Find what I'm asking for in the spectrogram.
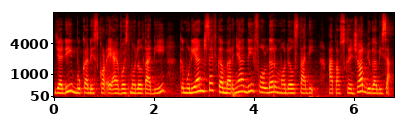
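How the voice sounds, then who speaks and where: In scripted narration, a woman talks through a software tutorial step by step, at normal speed and with a voice of typical female pitch.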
